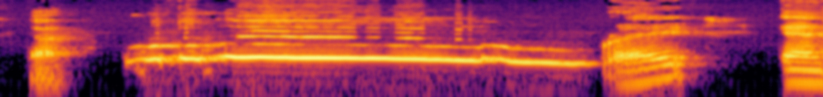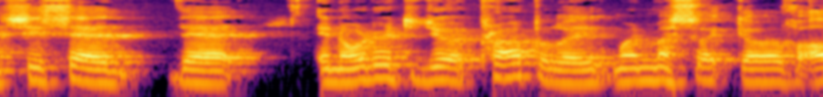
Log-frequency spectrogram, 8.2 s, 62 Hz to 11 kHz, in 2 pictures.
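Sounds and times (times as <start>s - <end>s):
speech: 0.1s - 1.4s, 3.1s - 8.2s
person imitating a wolf howl: 0.6s - 3.3s.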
